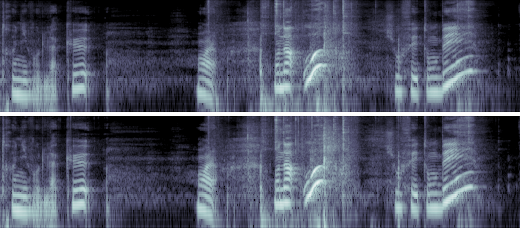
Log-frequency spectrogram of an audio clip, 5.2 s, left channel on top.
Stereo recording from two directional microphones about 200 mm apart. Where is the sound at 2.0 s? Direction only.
20° right (ahead or behind).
